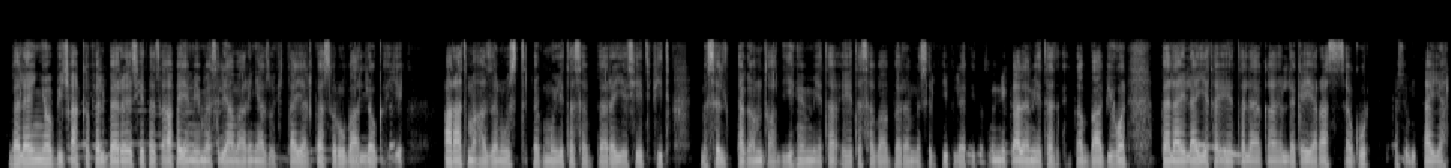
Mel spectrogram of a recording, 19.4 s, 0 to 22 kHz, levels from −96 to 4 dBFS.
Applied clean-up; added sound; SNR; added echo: none; none; none; none.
